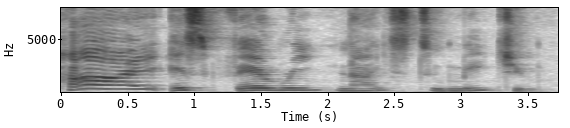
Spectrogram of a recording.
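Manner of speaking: very high, very slow, deliberate. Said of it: "talking all slow, all high pitched".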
